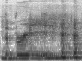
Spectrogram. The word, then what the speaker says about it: debris: what about this one debris oh my degree that's just directly from french so the bree yeah um that's pronounced differently uk english would say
